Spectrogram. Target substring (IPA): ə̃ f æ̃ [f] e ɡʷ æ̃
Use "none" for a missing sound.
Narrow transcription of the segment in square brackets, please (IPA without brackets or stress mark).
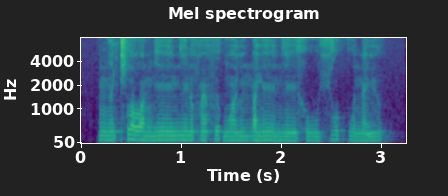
f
